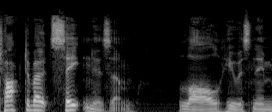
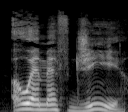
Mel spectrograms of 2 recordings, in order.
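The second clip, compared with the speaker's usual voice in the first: angry shout; 9 semitones higher, 7 dB louder than usual. A narrator's reading. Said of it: "I shouted arngly".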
